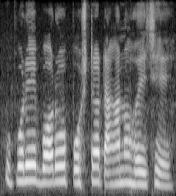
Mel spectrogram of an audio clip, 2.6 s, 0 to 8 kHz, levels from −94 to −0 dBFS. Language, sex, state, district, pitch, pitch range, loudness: Bengali, female, West Bengal, Alipurduar, 210 Hz, 190-235 Hz, -14 LUFS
